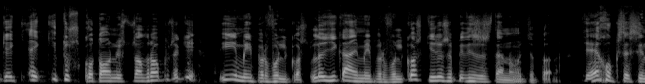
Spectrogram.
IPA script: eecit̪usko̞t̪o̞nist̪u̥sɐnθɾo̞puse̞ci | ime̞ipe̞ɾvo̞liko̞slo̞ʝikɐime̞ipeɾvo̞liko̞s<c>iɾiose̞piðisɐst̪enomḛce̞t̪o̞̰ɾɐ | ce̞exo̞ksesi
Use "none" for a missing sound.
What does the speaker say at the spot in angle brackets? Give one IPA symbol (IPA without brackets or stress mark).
c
